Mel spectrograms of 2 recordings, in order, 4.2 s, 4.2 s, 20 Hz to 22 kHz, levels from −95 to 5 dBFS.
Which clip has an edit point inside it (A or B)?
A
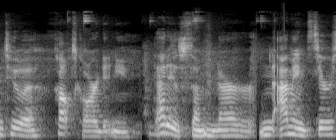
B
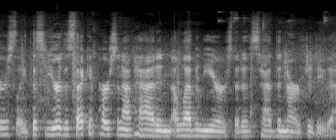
A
